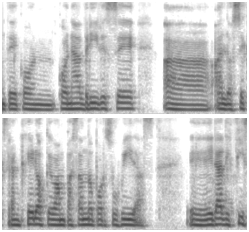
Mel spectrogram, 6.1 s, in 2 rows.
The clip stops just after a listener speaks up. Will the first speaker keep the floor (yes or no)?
yes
